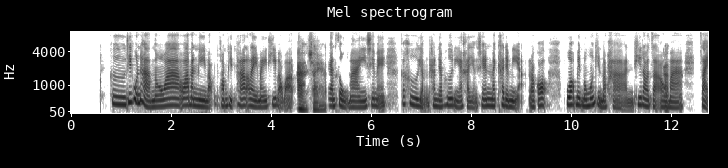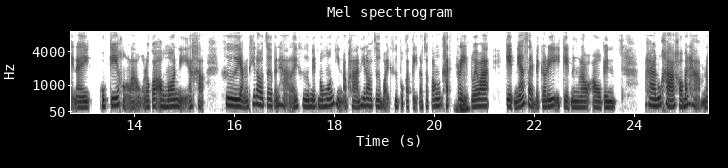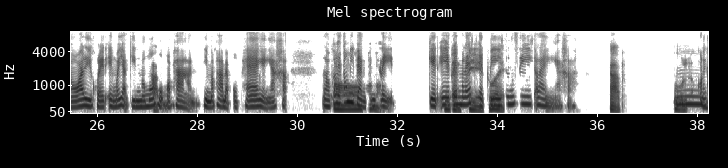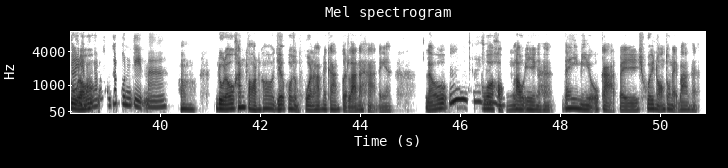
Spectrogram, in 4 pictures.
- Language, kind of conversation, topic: Thai, podcast, มีกลิ่นหรือรสอะไรที่ทำให้คุณนึกถึงบ้านขึ้นมาทันทีบ้างไหม?
- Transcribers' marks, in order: other background noise; tapping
